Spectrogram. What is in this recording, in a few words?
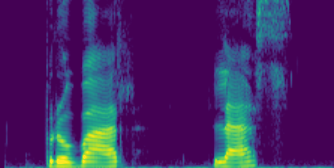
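to taste try it feminine plural, Spanish, female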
